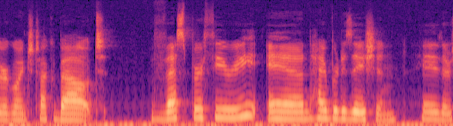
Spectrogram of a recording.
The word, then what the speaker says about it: VSEPR: and today we are going to talk about vasper Theory and hybridization hey there starfish um so first of all um Vesper Theory you may notice one problem which is that it's pronounced Vesper but it's v s e p but um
